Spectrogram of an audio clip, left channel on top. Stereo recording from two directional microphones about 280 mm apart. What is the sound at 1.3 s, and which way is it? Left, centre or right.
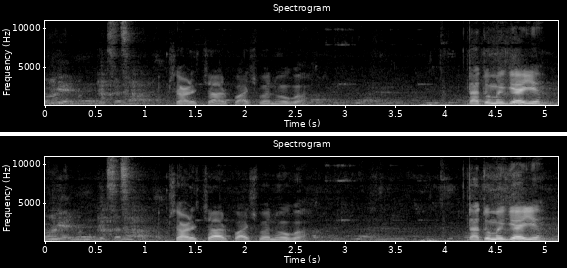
Speech, centre.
